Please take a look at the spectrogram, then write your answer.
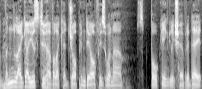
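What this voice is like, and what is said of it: Polish-accented English. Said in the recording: “my accent is, like, more Polish than it was maybe a few years ago ... back to being more Eastern European”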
